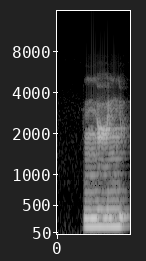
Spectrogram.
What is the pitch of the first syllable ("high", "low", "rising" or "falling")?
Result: high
